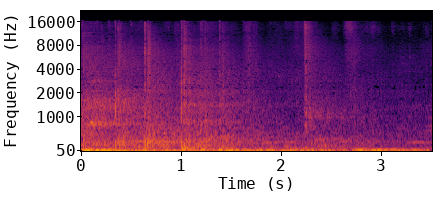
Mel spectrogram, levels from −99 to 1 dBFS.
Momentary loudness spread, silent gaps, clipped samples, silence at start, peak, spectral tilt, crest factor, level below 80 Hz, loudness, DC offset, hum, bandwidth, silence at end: 8 LU; none; under 0.1%; 0 s; -12 dBFS; -5 dB/octave; 16 dB; -32 dBFS; -36 LUFS; under 0.1%; none; 16.5 kHz; 0 s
